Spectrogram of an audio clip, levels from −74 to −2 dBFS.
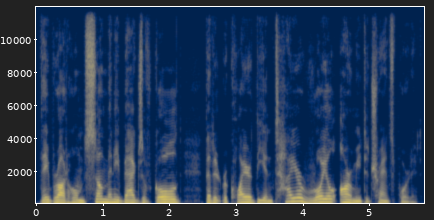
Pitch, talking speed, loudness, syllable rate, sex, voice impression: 140 Hz, 185 wpm, -19 LUFS, 4.8 syllables/s, male, very masculine, slightly young, slightly thick, slightly relaxed, powerful, bright, slightly hard, very clear, fluent, cool, slightly intellectual, very refreshing, sincere, calm, mature, very friendly, very reassuring, unique, elegant, slightly wild, sweet, lively, kind, slightly modest, slightly light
